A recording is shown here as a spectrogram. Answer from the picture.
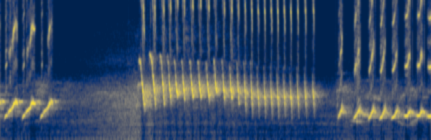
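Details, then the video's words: White-rumped shama song for raising fighting spirit: a few slurred rising notes, then a rapid even rattle of high repeated notes, followed by a series of quick rising whistles. "Special murai batu untuk naikkan fighter,dan Emosi"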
